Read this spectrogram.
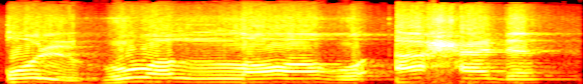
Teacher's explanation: Then Allah Ta'ala's name must be read full mouth because it is preceded by a fatha or what we call a zabar.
